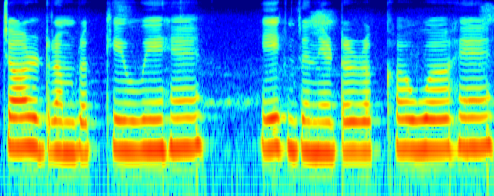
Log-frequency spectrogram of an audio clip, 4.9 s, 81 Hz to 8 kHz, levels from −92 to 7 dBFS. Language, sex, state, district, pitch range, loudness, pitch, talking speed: Hindi, female, Uttar Pradesh, Shamli, 235-255 Hz, -15 LUFS, 245 Hz, 120 wpm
